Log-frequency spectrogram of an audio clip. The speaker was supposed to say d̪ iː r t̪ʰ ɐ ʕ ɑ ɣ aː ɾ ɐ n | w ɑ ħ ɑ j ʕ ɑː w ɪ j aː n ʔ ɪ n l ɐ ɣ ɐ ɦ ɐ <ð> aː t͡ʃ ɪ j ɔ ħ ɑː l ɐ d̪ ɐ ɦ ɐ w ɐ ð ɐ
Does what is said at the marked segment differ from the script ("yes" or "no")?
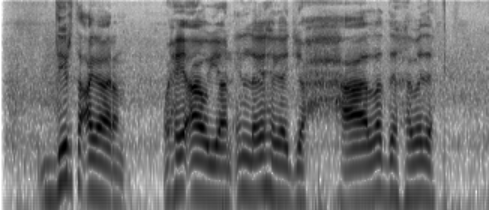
yes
